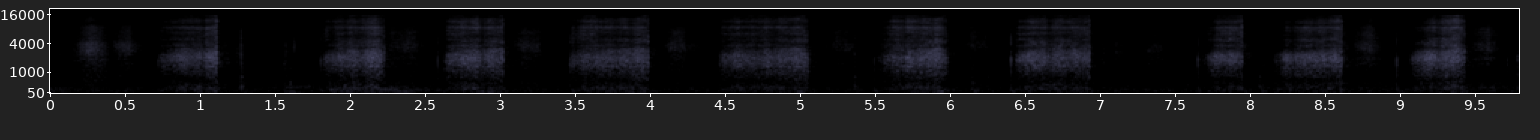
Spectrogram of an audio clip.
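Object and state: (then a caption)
Paper scratched by a pen nib. The metal nib of a dip pen scratches across a flat sheet of white drawing paper while drawing hair lines. Short, dry, bright scratching strokes come in quiet, irregular bursts with brief pauses between them, with no low end and no ring after each stroke.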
